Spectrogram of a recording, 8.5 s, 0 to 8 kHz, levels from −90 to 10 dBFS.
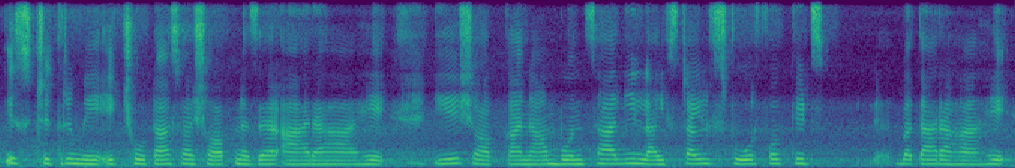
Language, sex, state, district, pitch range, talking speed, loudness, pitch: Hindi, female, Maharashtra, Nagpur, 200-220 Hz, 170 wpm, -18 LUFS, 205 Hz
